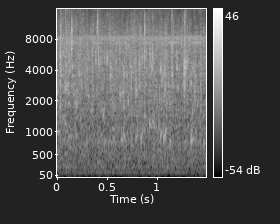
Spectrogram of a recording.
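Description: The waterfall pump of a backyard turtle pond sends water trickling and splashing steadily, a close, continuous babble of falling water.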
